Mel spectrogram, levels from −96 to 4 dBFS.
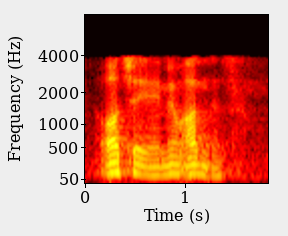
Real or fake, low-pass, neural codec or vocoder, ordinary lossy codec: fake; 7.2 kHz; codec, 16 kHz, 0.8 kbps, ZipCodec; AAC, 16 kbps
